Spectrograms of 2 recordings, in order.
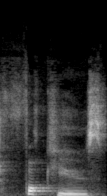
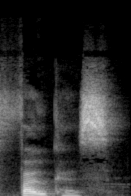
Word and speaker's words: focus: Or the word focus tends to be pronounced focus, but it's focus.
